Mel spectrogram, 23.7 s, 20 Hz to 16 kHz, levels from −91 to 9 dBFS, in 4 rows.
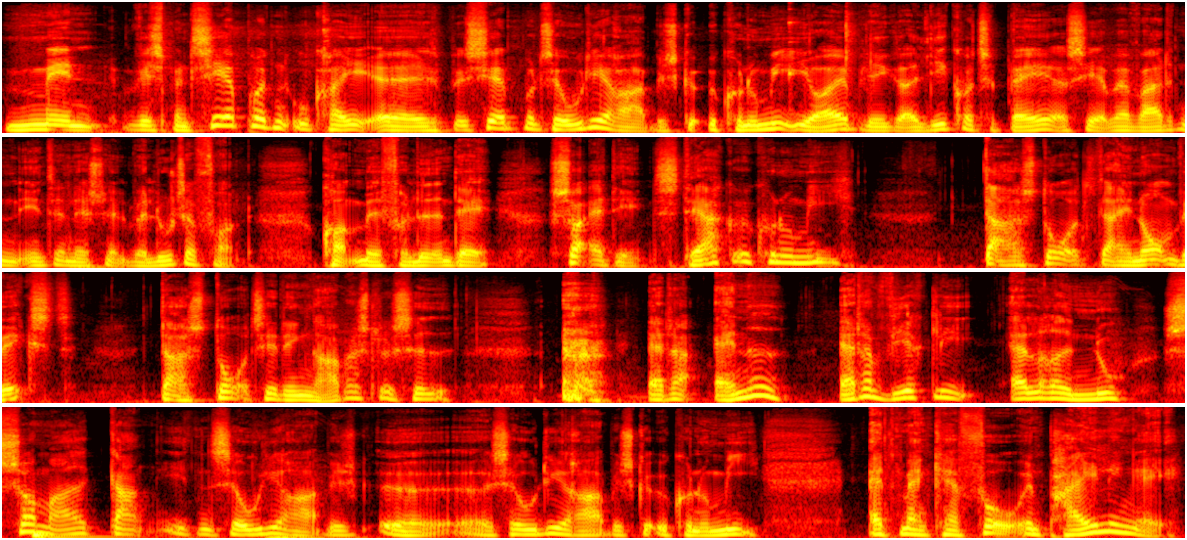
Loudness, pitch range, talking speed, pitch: -18 LUFS, 115-155 Hz, 190 wpm, 130 Hz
